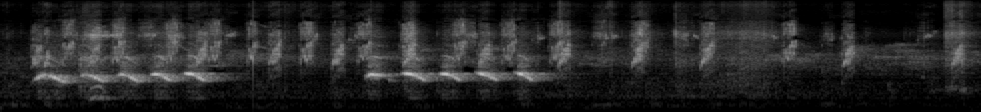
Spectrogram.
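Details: Red-whiskered bulbul chicks in a nursery box being hand-fed, begging: runs of quick, steady mid-pitched piping notes mixed with scattered sharp high chirps, growing sparser and quieter toward the end.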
